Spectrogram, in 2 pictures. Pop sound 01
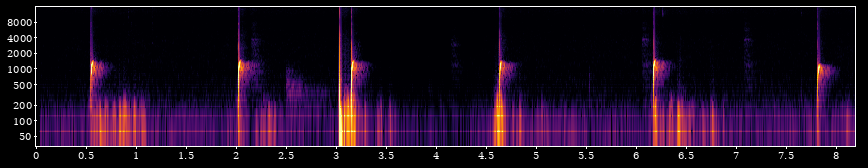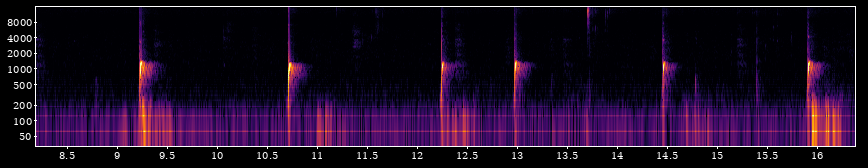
0:03.0 0:03.4

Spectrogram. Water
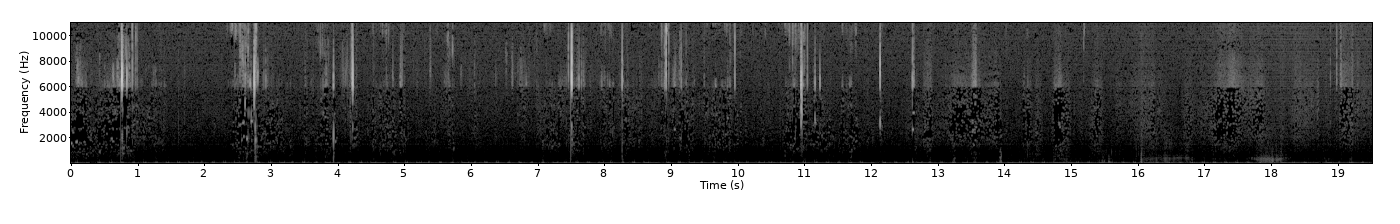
0:00.0 0:01.2, 0:02.4 0:03.1

